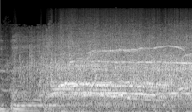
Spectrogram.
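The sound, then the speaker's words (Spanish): Steady, dense applause included in a song recording swells up after a brief lead-in and holds loud throughout, mixed with crowd cheering and a few sustained shouts or whistles riding above the clapping. “Aplausos incluidos a huevo en la pinche rola.”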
